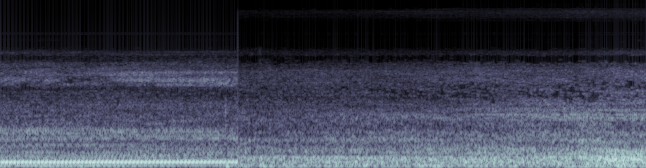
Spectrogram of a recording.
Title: Cold vs diesel engines = no start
